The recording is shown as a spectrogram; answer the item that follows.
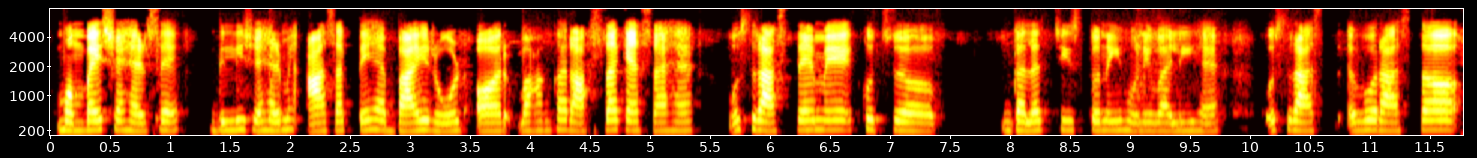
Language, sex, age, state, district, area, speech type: Urdu, female, 60+, Uttar Pradesh, Gautam Buddha Nagar, rural, spontaneous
